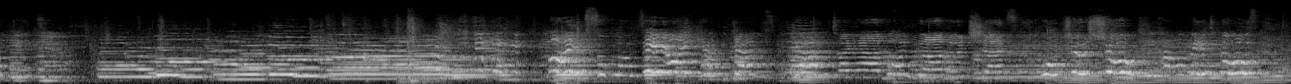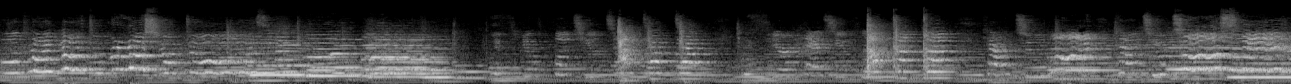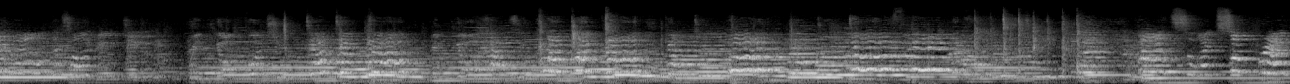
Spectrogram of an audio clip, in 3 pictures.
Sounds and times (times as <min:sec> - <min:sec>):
Inside, large room or hall: 0:00.0 - 0:38.7
Music: 0:00.0 - 0:38.7.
